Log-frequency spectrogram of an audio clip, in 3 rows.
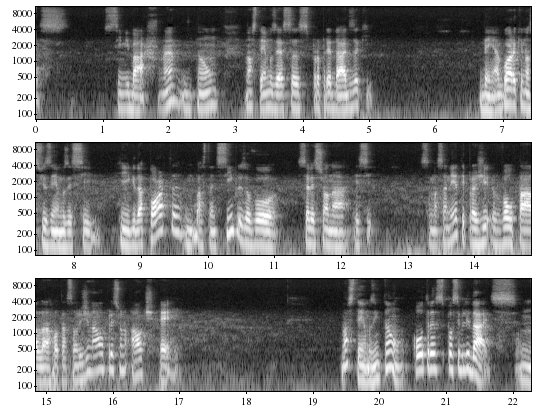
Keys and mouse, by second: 2.4 ctrl+middle click, 3.8 ctrl+middle click, 5.6 click, 6.4 click, 7.2 click, 8.6 ctrl+middle click, 9.3 click, 10.9 click, 13.2 middle click, 16.6 alt+r, 17.4 ctrl+middle click, 17.5 ctrl+middle click, 17.8 ctrl+middle click, 18.1 shift+middle click, 18.2 ctrl+middle click, 19.1 ctrl+middle click, 19.4 shift+middle click, 19.5 shift+middle click, 19.6 shift+middle click, 20.1 ctrl+middle click, 20.9 shift+middle click.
